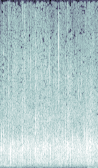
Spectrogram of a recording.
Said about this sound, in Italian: Venite, venite, un applauso! Grazie al coro! Un applauso al...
